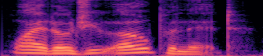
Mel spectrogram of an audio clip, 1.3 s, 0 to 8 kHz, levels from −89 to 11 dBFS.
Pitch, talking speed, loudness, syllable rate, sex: 155 Hz, 230 wpm, -16 LUFS, 5.3 syllables/s, male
